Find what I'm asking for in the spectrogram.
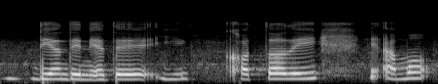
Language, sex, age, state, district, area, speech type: Odia, female, 18-30, Odisha, Ganjam, urban, spontaneous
